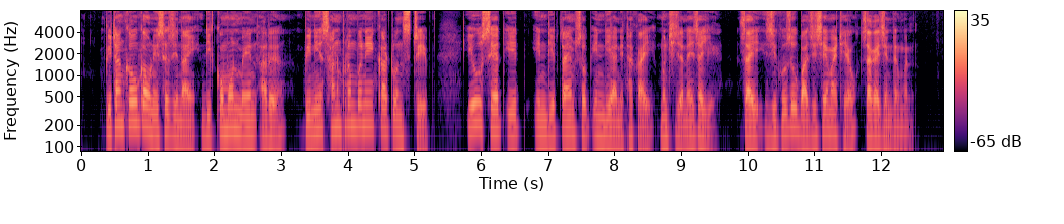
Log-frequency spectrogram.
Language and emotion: Bodo, neutral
